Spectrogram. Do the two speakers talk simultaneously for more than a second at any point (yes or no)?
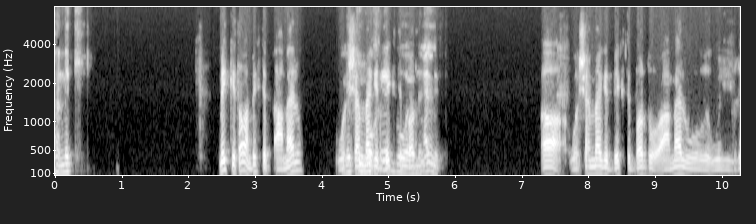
yes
